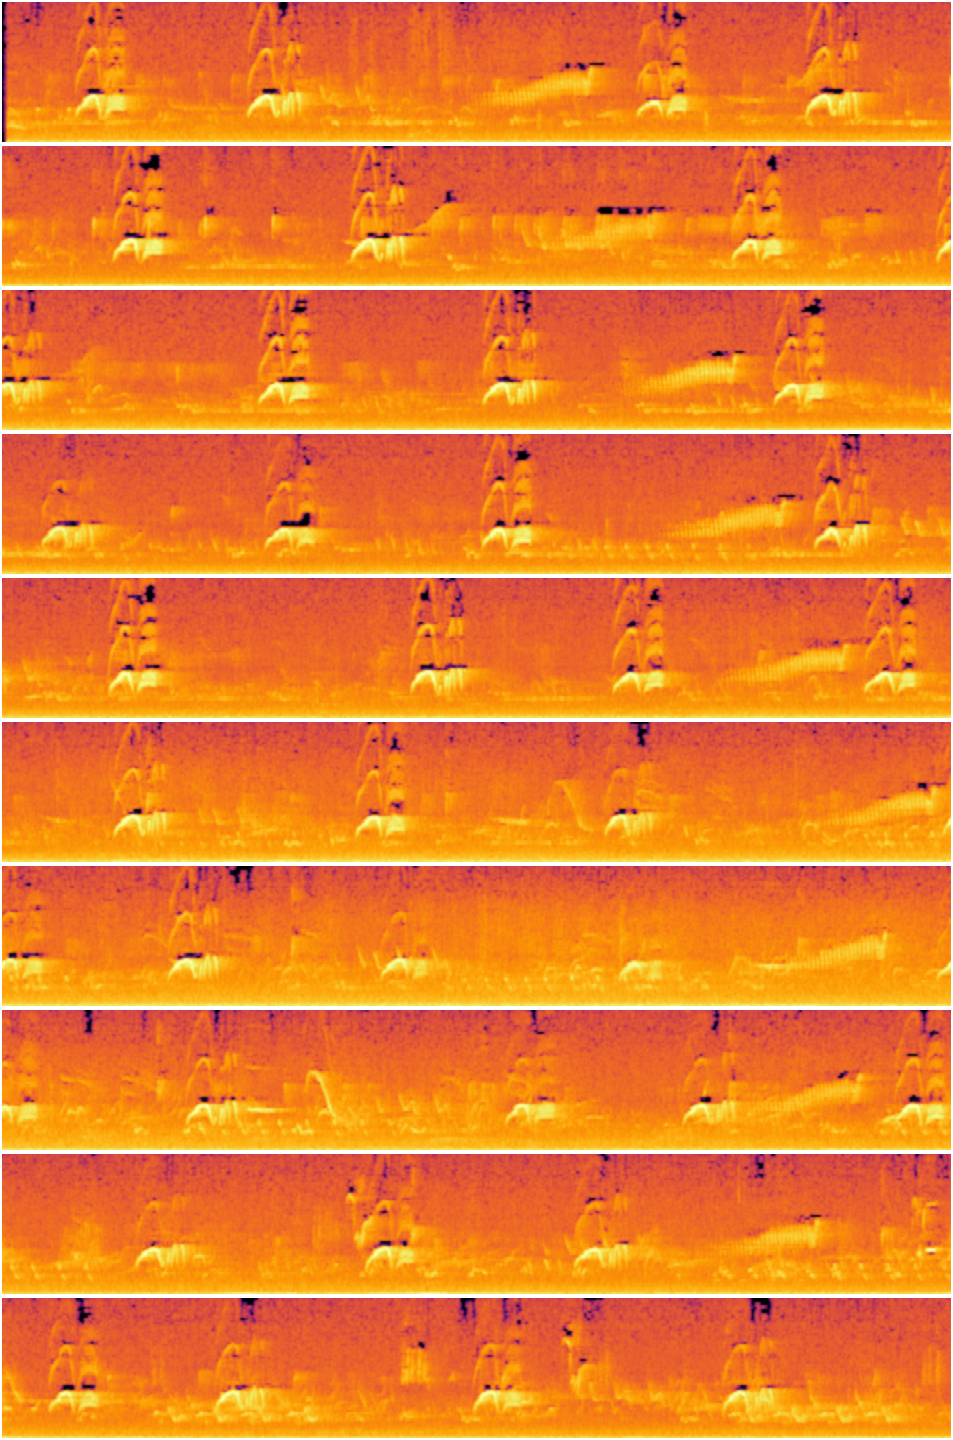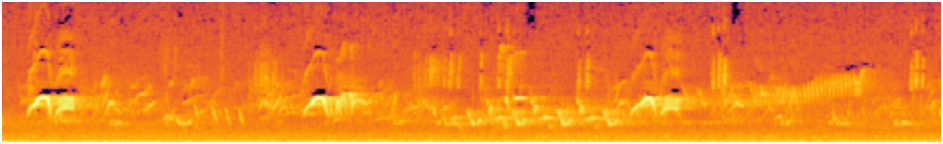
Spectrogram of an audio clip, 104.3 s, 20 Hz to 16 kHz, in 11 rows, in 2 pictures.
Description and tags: EasternPhoebeCreeksideApril10th2013LakeMurphysboro
A recording of an Eastern Phoebe, made near a creek in a typical Midwest Oak/Hickory/Sycamore forest.
This very unique, two-note call, which you may have heard before, is, in my opinion, very beautiful despite it's short duration. Despite this bird's non-colorful plumage, his song makes up for it!
Recording made on April 10th, 2013 around 6:45 in the morning about 15 feet from a small creek. My recorder, the Zoom H4N, was mounted on a tripod in the middle of the creek. I was using the H4N's built-in microphones. Volume level was 80 (on a scale of 100 being the maximum)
